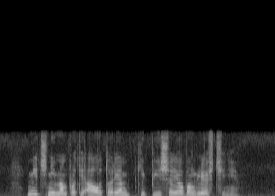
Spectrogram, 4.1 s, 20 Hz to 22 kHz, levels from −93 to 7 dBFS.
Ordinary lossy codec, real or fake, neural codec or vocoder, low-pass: none; fake; vocoder, 22.05 kHz, 80 mel bands, Vocos; 7.2 kHz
